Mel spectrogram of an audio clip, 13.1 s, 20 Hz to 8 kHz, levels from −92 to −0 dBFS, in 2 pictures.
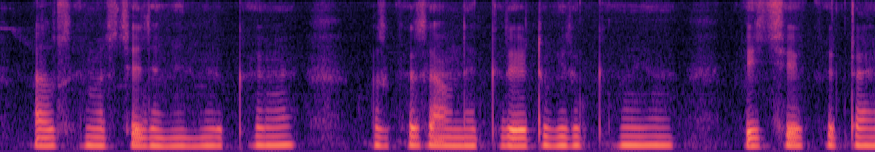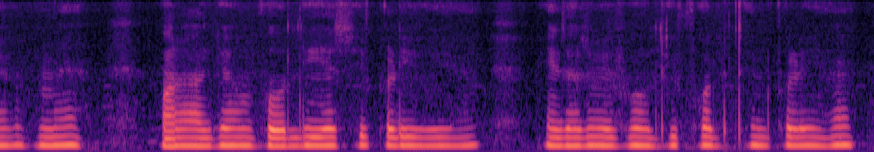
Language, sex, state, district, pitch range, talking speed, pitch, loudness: Hindi, male, Uttar Pradesh, Jalaun, 160-170 Hz, 130 wpm, 165 Hz, -32 LUFS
